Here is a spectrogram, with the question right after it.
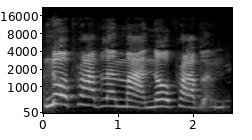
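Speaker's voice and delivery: slow, badly faked Jamaican lilt; hammed-up Jamaican, starting high; bad Jamaican accent. Shown as a demonstration. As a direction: put on a clumsy Jamaican accent, drawn out. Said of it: "No, that's so wrong ... I am the worst Jamaican".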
